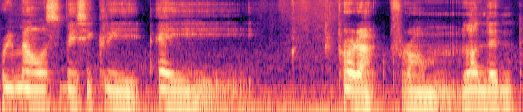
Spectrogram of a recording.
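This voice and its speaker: A woman's voice: very deep voice, steady tone, slow pace, gravelly, warm tone, a little hiss or hum, poor audio. A woman vlogger chatting casually about makeup, rambling with lots of fillers and restarts. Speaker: beauty vlogger.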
